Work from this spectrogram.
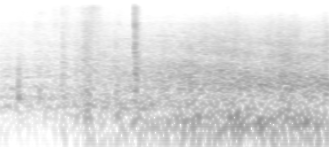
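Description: A full EasyJet passenger jet takes off, its engines building into a broad, steady roar that swells louder and denser over a few seconds, heard from inside or nearby without voices.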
